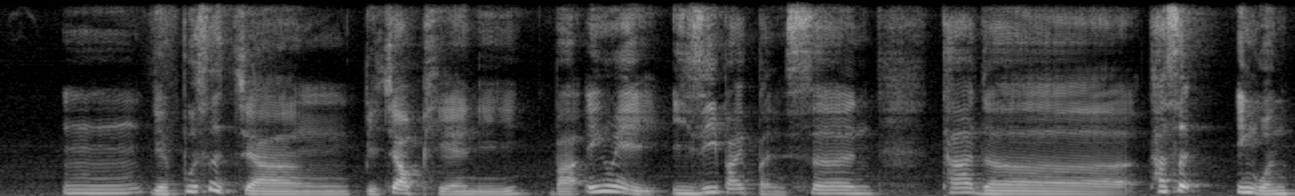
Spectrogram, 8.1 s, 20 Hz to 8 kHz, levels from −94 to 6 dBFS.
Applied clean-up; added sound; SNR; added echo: none; none; none; none.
